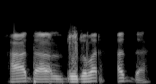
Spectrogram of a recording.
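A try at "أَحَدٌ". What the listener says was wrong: হা দাল দু জবর নয়, এক জবর, হা দাল জবর হাদ।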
